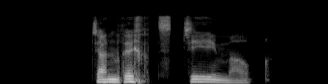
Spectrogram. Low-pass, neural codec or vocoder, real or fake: 9.9 kHz; codec, 24 kHz, 3 kbps, HILCodec; fake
